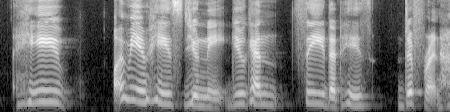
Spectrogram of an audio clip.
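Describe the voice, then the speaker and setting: A woman with a Thai accent and ordinary pitch variation on a very clean recording with a silent background. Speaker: English teacher. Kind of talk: interview. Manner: halting.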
